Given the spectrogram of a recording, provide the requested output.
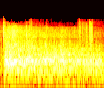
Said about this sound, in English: Didn't you ever hear thunder before?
